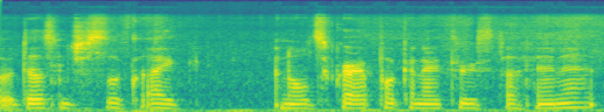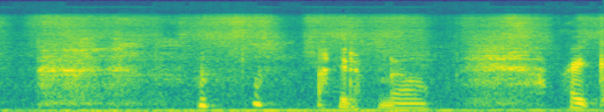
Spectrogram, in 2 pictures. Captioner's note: laughs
